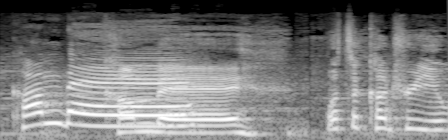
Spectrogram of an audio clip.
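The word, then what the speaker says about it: 건배: You say kambe.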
